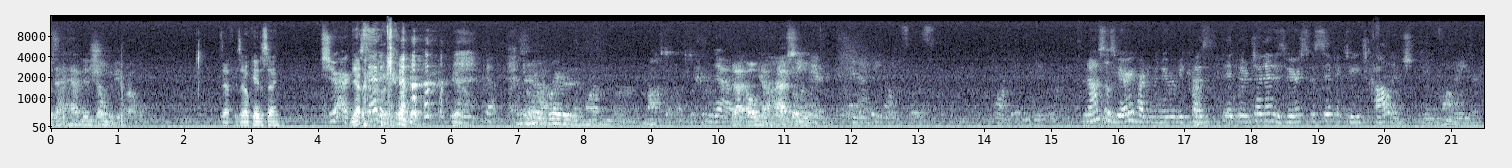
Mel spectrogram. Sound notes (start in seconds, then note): 4.7 laughing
